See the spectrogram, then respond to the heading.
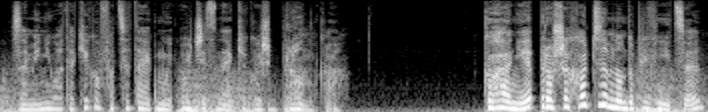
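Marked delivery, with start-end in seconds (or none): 4.8-7.0 high, loud coaxing mother voice; mother's sweet call. A narrator's reading. Mother calls daughter to the cellar, sweetly coaxing. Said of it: "zwróciła się do mnie matka".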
